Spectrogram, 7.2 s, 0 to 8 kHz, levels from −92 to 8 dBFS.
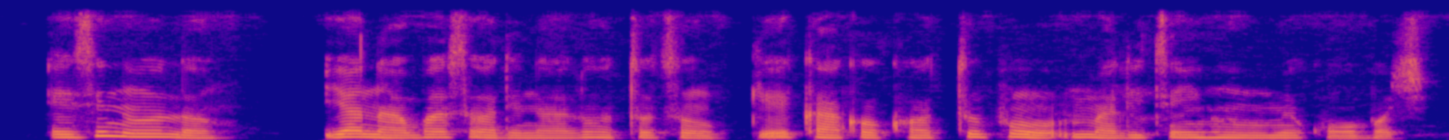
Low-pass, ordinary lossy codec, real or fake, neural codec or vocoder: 7.2 kHz; none; real; none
